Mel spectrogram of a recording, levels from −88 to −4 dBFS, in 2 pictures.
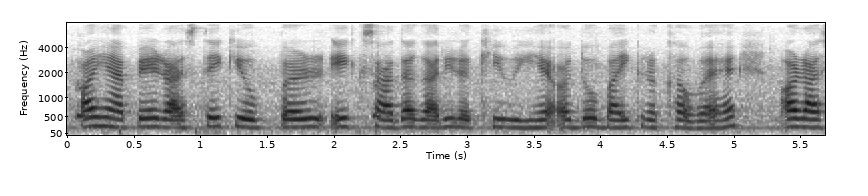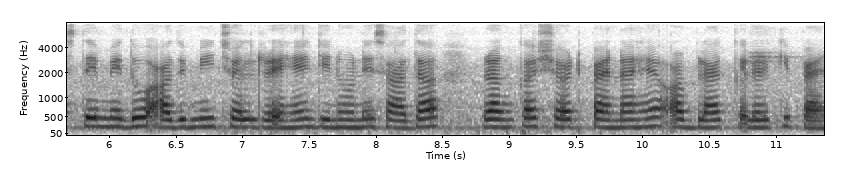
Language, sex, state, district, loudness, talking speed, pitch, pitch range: Hindi, female, West Bengal, Kolkata, -19 LUFS, 200 wpm, 215 Hz, 205-225 Hz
